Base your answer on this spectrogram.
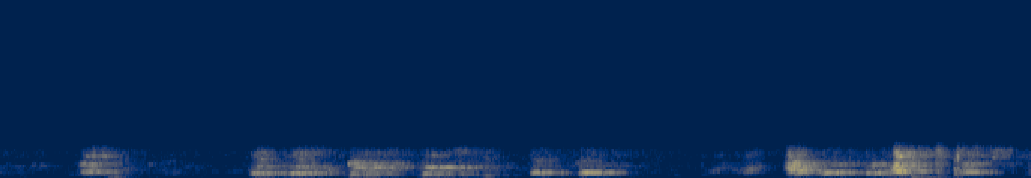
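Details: Several Chow Chow puppies in a kennel, recorded secretly, give a run of short tonal whimpers and yips, about seven bursts, then louder overlapping high cries near the end.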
